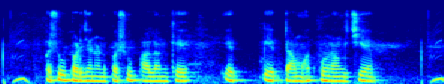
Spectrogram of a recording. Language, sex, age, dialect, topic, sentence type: Maithili, male, 25-30, Eastern / Thethi, agriculture, statement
